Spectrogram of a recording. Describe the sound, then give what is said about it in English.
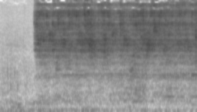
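A shower bursts on after a brief quiet moment, then runs as a steady, loud hiss of spraying water that continues unbroken to the end, with no voices. “Oh, yeah, this is a genius shower scene, considering they're on a set somewhere.”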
